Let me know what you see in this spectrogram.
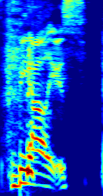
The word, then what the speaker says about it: bialys: Bialys? How do you say it? – Yes, bialys.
